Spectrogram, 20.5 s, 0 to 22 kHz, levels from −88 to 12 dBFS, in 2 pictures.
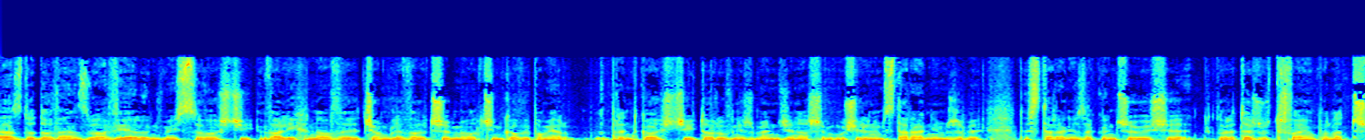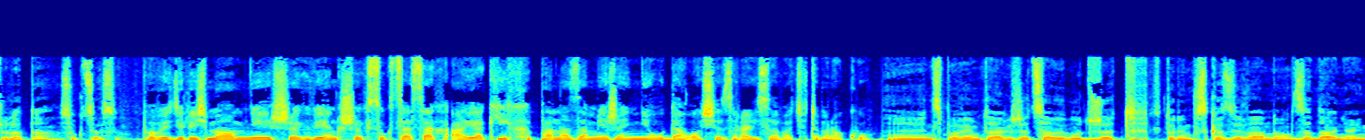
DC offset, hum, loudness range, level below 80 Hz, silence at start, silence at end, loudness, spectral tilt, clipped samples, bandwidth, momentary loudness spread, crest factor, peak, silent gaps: under 0.1%; none; 3 LU; -32 dBFS; 0 s; 0 s; -18 LUFS; -5 dB/octave; under 0.1%; 13.5 kHz; 6 LU; 16 dB; -2 dBFS; none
